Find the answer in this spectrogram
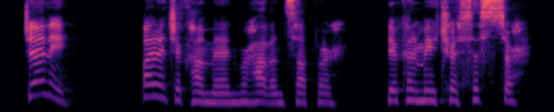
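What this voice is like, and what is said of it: Not very good put-on Irish accent. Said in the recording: “when you do that accent ... It's not even a good Irish accent.”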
